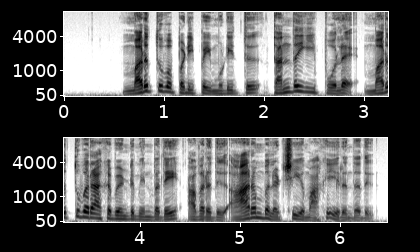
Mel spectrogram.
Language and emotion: Tamil, neutral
